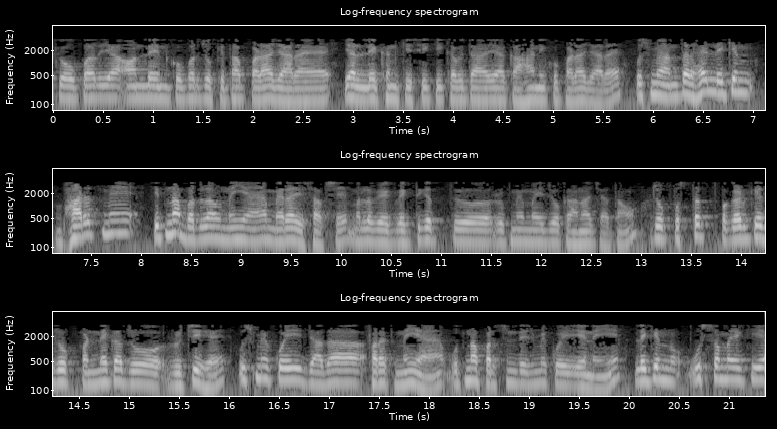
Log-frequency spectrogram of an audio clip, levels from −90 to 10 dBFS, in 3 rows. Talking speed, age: 210 wpm, 50-69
